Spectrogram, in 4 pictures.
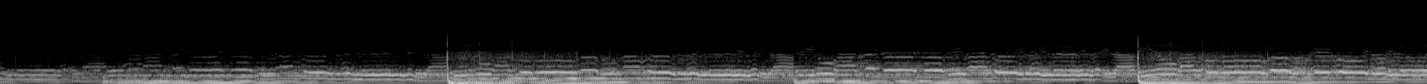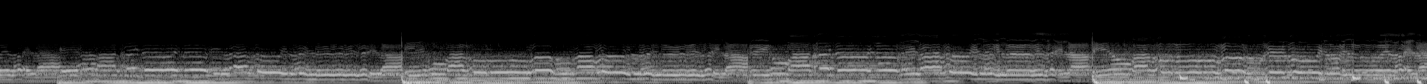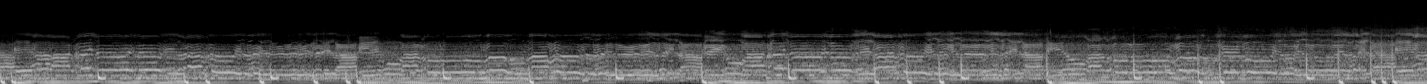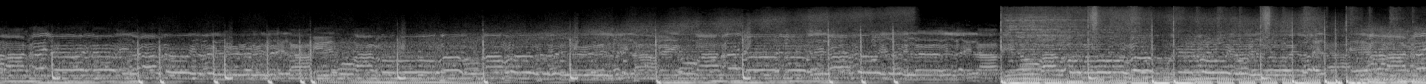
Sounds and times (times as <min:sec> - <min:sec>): Dubstep: 0:04.5 - 0:06.6, 0:25.2 - 0:57.0.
